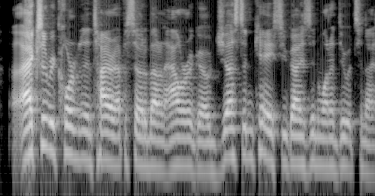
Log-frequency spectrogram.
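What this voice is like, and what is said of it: Hoarse, fading voice. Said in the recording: “you can hear my voice is kind of going hoarse, hoarse ... My voice is gone.”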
